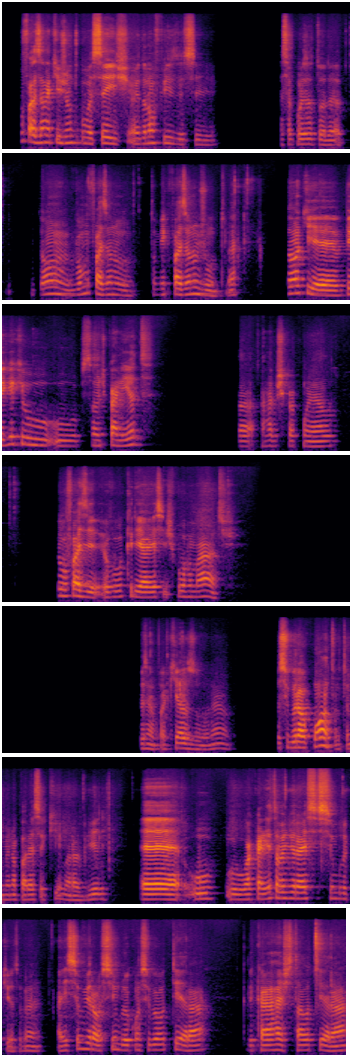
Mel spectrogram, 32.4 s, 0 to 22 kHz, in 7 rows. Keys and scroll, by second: 7.9 ctrl+z, 32.0 ctrl+z.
